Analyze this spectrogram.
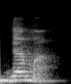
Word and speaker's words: Njema: second word is Njema, and that's the Kiswahili translation of Better Days. How do Yeah. you say that? Siku njema.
